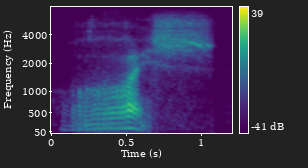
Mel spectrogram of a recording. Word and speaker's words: resh: is a semi-guttural sound, and the correct pronunciation, if you really want to be perfect, then you want to try and pronounce it from the back of the throat, like a r, r. So we'd say resh, resh, resh.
